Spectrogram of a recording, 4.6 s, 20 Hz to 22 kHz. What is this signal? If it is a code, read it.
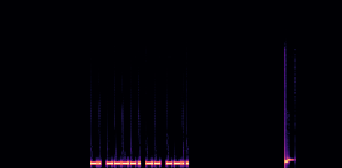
Morse code, heard as a keyed tone, about 42 wpm, 700 Hz. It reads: N9MZ
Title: USA Call Signs - 2x Character Spacing - 45wpm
